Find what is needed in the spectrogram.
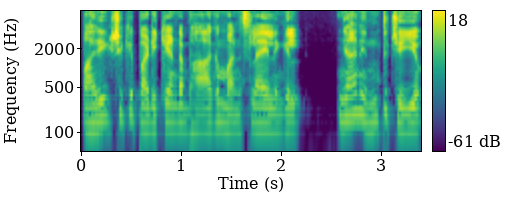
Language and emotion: Malayalam, fearful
